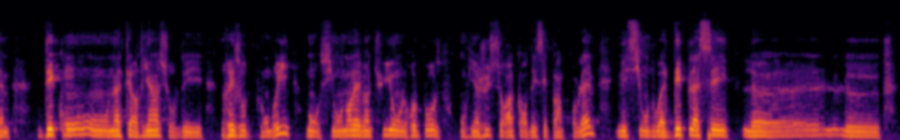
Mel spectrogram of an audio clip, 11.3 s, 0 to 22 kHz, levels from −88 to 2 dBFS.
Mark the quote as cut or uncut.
cut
